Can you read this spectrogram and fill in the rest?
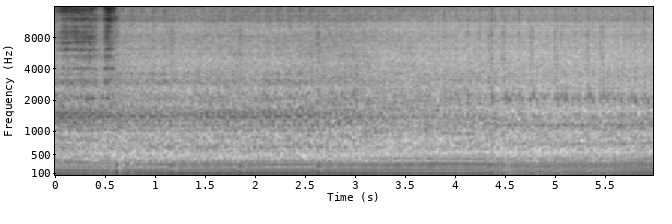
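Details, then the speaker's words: Honda EK D-series engine, fuel pressure only about 28–30 psi and unchanged with regulator disconnected, smelling bad: loud, uneven, lumpy idle with dips every second; rough running, misfire codes on all four cylinders. "So, I checked the codes. All I was really getting was multiple cylinder misfires and a misfire on each cylinder, you know, 1 2 3 4."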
